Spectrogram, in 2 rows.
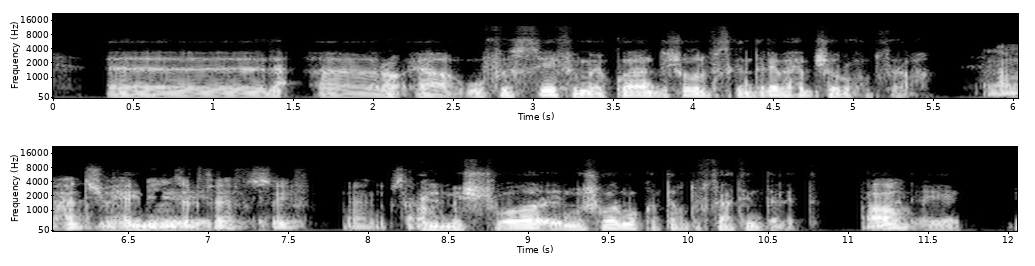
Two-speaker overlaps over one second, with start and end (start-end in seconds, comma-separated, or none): none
